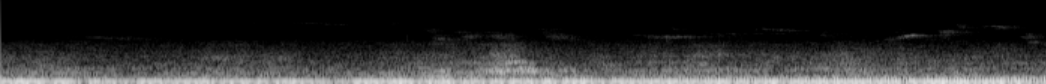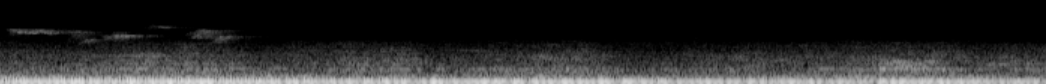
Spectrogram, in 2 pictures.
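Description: A helicopter drones steadily overhead, its deep, constant rumble filling the whole stretch while small birds chirp and tweet faintly in the background. No one speaks.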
